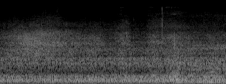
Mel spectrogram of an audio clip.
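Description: Fire pumper truck engines running, a steady drone with hiss over it.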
